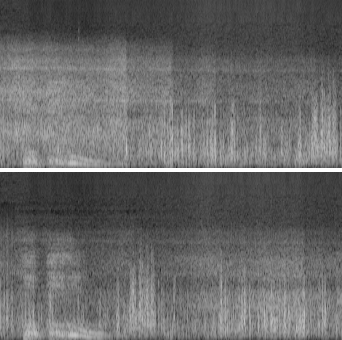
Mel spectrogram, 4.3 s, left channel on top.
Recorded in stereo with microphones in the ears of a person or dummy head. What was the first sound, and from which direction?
Throat clearing, 45° left (ahead or behind).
